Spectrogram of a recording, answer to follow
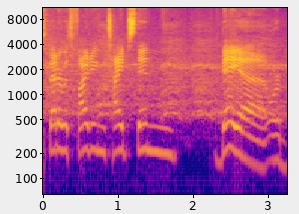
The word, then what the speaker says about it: Bea: A lot of people do pronounce it B, but in my brain, it's like, okay, if B is spelled B-E-E, it can't also be spelled B-E-A. Like, that doesn't make sense. A doesn't make an E sound.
